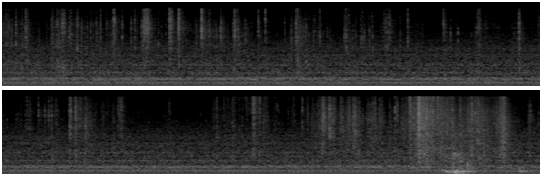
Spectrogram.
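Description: Scissors snipping through patterned collage paper, many small faint clicks, over a steady low hum. There is a brief louder noise near the end.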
